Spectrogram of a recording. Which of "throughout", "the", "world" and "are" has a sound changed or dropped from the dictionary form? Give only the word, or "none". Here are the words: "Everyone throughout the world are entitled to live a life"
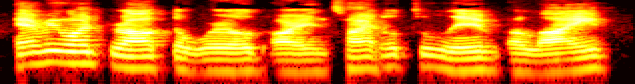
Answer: none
